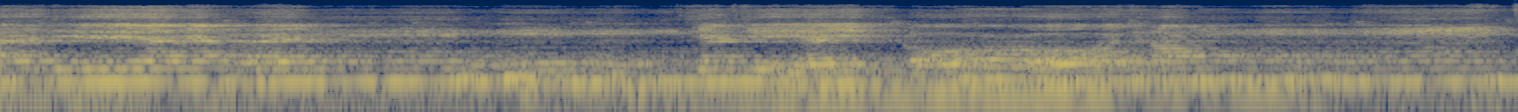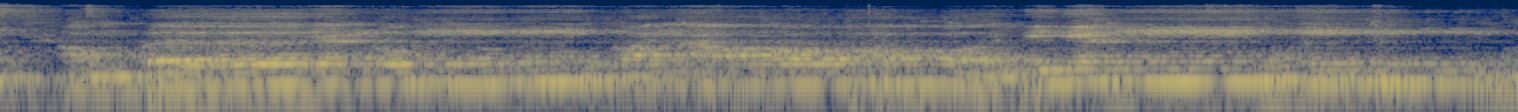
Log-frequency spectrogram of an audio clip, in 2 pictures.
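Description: Khmer Buddhist chanting: a single melodic recitation voice drawn out in long held notes, amplified through a handheld microphone, with a short break for breath about halfway through.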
